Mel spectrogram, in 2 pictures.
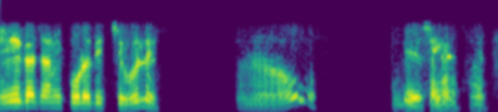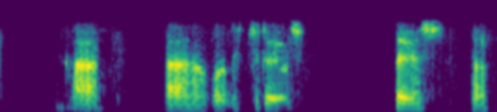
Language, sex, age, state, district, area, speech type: Bengali, male, 30-45, West Bengal, Kolkata, urban, conversation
